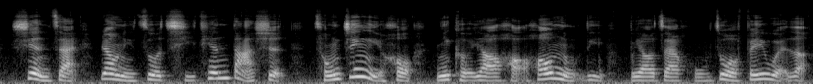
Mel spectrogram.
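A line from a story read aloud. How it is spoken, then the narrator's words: Forced smile, reluctant. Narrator (Chinese): 玉帝 虽然心里还是不太乐意，但是表面上仍笑着对孙悟空说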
